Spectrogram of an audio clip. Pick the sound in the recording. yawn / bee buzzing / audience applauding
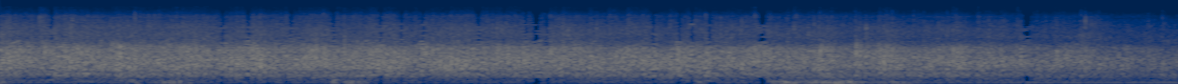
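audience applauding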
